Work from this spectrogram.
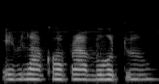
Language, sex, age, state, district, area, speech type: Assamese, female, 60+, Assam, Dibrugarh, rural, spontaneous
